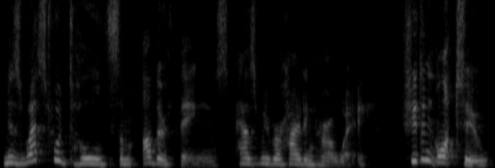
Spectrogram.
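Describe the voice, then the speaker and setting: Woman as shrewd, high-voiced mystery inspector. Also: sing-song, normal speed. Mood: coolly probing. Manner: pointed, accusatory, theatrical. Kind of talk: radio murder mystery acting.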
